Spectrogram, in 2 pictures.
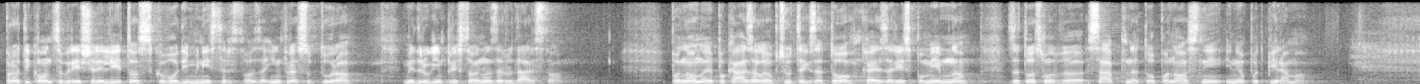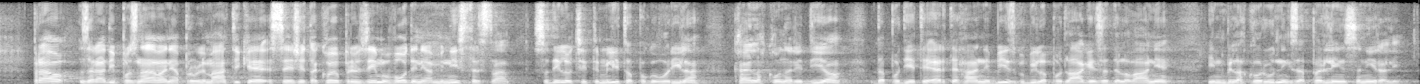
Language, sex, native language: Slovenian, male, Slovenian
